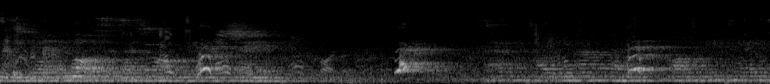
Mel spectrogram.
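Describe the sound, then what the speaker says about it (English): A dog barks a few times at a distance amid a noisy indoor crowd at the Crufts agility competition, with an announcer talking over it. "Tail wagging, barking away, Graham."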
